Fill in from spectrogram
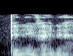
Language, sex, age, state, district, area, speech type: Bodo, male, 45-60, Assam, Kokrajhar, rural, spontaneous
